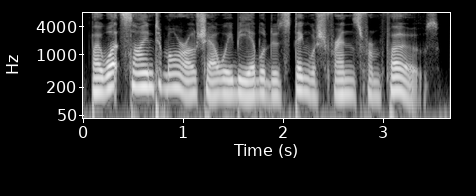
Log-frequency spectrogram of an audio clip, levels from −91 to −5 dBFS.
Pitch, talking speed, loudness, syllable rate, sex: 150 Hz, 230 wpm, -19 LUFS, 5.2 syllables/s, female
